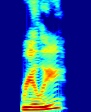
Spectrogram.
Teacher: Say it with a gentle rise and a soft voice.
